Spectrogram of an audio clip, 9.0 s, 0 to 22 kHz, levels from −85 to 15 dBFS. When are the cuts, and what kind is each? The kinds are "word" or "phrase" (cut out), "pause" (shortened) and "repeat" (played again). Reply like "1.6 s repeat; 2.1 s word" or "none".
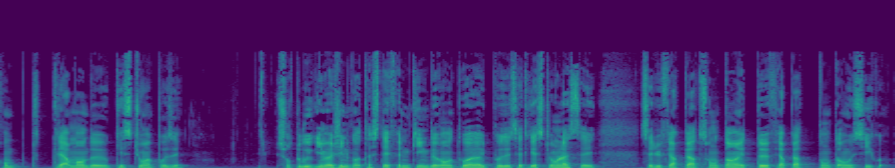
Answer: none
